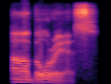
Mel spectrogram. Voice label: "arboreous", British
